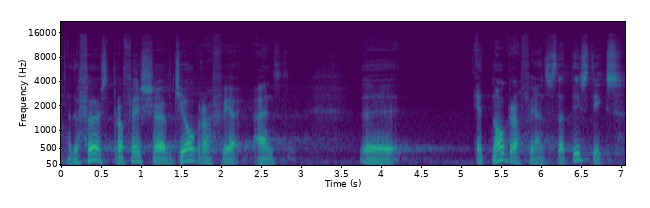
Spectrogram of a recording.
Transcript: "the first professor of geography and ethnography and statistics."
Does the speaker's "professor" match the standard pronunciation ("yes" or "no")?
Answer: no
